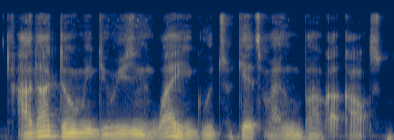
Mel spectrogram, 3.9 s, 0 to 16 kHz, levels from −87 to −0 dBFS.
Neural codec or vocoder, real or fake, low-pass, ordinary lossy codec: codec, 24 kHz, 0.9 kbps, WavTokenizer, small release; fake; 10.8 kHz; none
